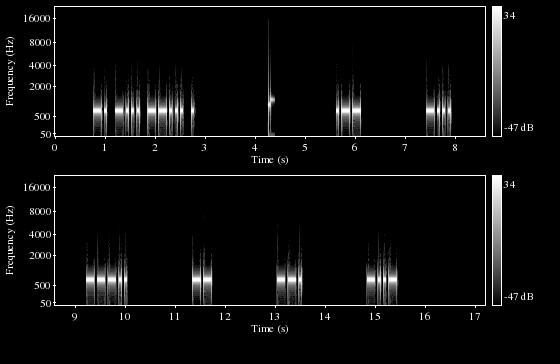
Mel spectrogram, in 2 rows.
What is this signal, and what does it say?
Morse code, heard as a keyed tone, about 22 wpm, spaced as for 8 wpm, 700 Hz. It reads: NB7E WB8MGX
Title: USA Call Signs - 8x Character Spacing - 22wpm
